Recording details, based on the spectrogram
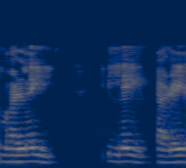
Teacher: இதுல வந்து லை வரும்பொழுது இடையில வரும்பொழுது ஒரு மாத்திரை, அடுத்தது வளை, இலை, தழை அப்படின்னு வரும்பொழுது அந்த கடைசியில் இருக்கக்கூடிய ஐகாரத்துக்கும் ஒரு மாத்திரை தான் சொல்றாங்க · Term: ஐகார குறுக்கம்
